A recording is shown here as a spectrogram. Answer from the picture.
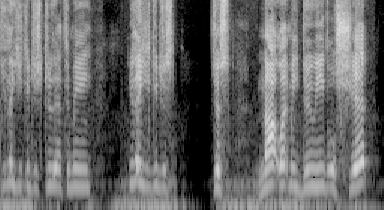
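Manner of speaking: mock very high, seething, furious, accusing rant. Retelling a scene where a character confronts the heroes: imitating a furious Warren. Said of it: "super murder pissed".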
